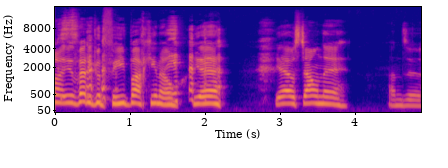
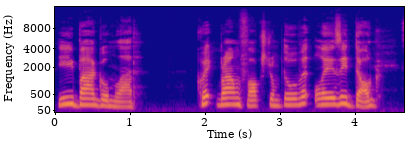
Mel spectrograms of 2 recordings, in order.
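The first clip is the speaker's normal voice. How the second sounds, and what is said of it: Put-on Yorkshire accent. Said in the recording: “Yorkshire, the next one ... I love that accent”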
